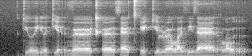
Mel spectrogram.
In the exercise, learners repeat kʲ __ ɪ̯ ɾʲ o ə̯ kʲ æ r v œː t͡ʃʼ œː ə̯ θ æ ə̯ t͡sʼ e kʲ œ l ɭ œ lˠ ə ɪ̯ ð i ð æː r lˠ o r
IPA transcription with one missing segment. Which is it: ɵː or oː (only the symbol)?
oː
